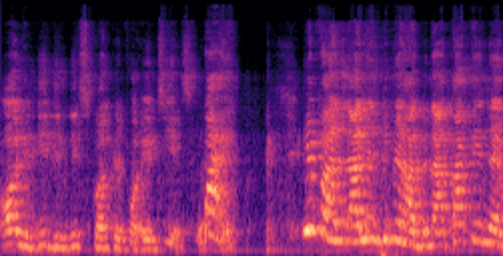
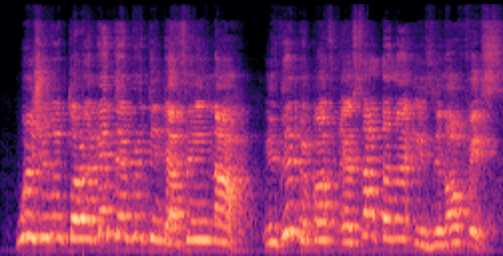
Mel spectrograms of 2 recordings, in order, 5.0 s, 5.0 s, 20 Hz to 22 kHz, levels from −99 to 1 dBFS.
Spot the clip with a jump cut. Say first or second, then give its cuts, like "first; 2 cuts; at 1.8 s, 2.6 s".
first; 1 cut; at 2.8 s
